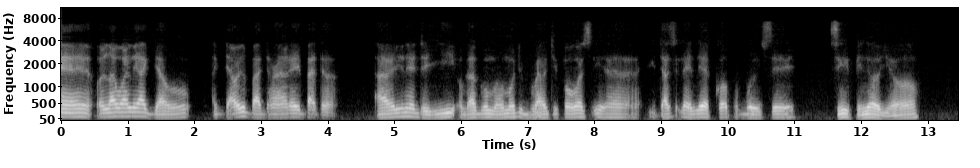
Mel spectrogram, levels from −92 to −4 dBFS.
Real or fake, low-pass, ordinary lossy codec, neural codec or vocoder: fake; 7.2 kHz; none; codec, 16 kHz, 1.1 kbps, Voila-Tokenizer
